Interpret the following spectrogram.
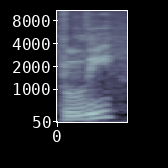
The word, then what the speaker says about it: boule: It's spelled boule, but it's like bouli.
